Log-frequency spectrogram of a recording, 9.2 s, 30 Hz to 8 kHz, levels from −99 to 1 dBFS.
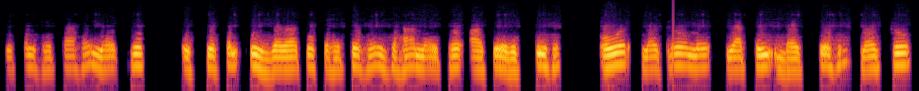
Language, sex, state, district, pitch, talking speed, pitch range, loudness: Hindi, male, Uttar Pradesh, Jyotiba Phule Nagar, 135 Hz, 135 wpm, 120-145 Hz, -19 LUFS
